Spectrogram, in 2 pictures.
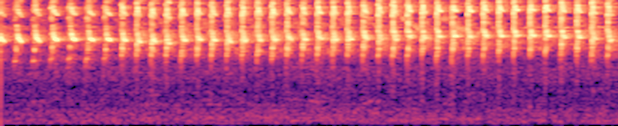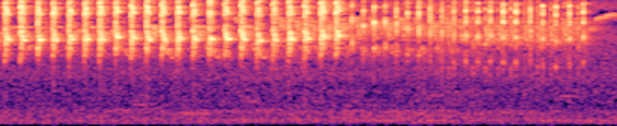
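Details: Lovebird in a long ngekek, a rapid steady chain of harsh high chattering pulses running on for several seconds, easing slightly in loudness near the end, with a soft low background hum.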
